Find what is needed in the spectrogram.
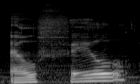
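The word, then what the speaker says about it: Elphael: and welcome back to L fail I guess is a pronunciation of e l p h a e l which is the brace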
